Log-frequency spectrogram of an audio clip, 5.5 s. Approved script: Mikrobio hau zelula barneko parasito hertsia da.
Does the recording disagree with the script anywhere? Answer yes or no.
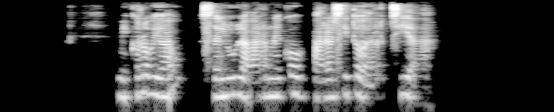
no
